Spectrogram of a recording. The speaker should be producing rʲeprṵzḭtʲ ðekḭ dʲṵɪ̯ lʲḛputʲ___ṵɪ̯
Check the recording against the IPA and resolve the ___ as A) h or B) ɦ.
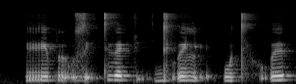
A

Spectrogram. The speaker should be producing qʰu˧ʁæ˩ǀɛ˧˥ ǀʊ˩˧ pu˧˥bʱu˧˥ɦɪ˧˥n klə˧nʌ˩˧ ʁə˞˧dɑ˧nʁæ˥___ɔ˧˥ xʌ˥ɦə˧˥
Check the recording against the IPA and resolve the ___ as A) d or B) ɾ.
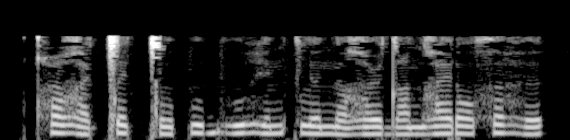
B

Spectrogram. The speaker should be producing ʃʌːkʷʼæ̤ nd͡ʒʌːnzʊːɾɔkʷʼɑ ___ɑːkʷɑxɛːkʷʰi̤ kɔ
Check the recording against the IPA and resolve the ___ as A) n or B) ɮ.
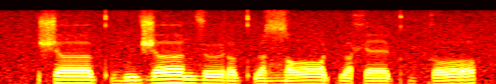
B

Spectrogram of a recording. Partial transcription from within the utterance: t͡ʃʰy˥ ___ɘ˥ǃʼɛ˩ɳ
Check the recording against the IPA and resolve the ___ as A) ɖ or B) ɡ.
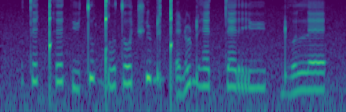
A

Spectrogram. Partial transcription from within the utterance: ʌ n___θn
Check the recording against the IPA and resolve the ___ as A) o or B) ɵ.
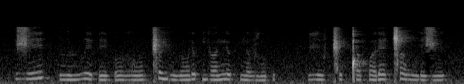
B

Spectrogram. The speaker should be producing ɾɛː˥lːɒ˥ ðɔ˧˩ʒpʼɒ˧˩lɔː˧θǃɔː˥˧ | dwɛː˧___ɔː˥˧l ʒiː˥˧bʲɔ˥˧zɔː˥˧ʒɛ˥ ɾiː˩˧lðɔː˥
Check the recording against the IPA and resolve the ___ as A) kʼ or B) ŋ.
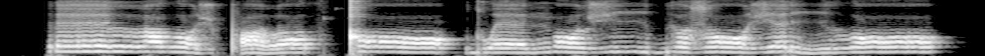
B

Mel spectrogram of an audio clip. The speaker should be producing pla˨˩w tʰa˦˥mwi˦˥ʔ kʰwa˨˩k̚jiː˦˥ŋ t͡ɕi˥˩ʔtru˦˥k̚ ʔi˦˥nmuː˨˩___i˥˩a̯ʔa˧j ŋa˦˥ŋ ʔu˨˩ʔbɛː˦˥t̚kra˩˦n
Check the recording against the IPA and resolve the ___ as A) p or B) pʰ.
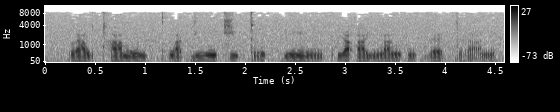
B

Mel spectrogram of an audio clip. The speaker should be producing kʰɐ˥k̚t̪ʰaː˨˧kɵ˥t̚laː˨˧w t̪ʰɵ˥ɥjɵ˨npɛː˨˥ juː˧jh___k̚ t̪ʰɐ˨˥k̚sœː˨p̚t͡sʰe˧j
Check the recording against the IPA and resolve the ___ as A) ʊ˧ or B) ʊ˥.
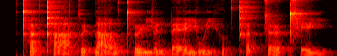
A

